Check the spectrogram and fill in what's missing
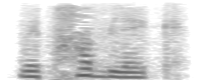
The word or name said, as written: republic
